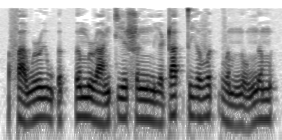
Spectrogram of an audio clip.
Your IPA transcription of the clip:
f a˨˩˨ w ɹ ɨ˨˩ w ʔ ə˨˩ k̚ ʔ ə˧ m ɹ a˨˩˦ ŋ c i˧ ʂ ə˧ ŋ m i˨˩ ə̯ ʈ a˦˥ t̚ t̪ i˧ ə̯ v ə˦˥ k̚ v ə˨˩ m n o˨˩˨ ŋ ə˧ m

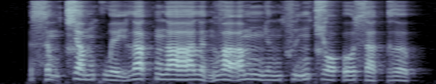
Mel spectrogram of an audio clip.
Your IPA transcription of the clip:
s ə̰˧˨ m t͡ɕ a˧ m k w ḛ˧˨ j l a˦˥ k̚ n aː˨˦ l ə̰˧˨ n v a̰ː˧˥ m ɲ ə̤˨˩ n f ḭ˧˥ ŋ t͡ɕ ɔ˧ ʔ o˨˦ s a˨˩ t̚ ɣ ə˨˩ p̚

